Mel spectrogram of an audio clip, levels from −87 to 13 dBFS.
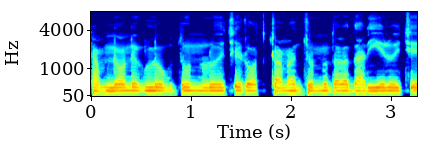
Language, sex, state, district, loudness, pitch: Bengali, male, West Bengal, Dakshin Dinajpur, -16 LUFS, 115 Hz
